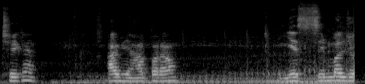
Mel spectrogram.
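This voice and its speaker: A man's voice: a little high, little pitch movement, takes it slowly, background noise. A man teaching a phonetics lesson who asks questions and answers them himself, repeating each sound several times in drills. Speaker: English pronunciation teacher.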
